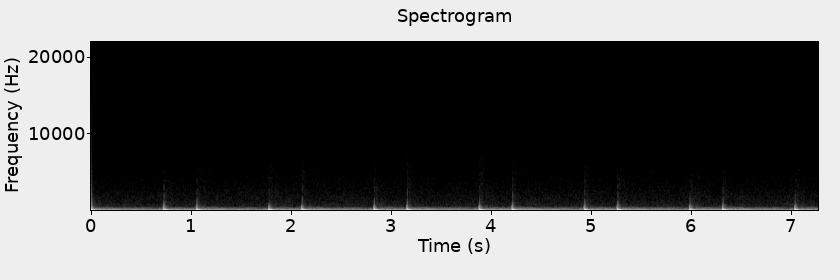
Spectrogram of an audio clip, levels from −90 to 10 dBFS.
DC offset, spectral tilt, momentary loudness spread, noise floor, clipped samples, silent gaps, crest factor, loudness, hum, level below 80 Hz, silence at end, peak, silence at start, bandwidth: under 0.1%; -13.5 dB/octave; 20 LU; -34 dBFS; under 0.1%; none; 16 dB; -20 LUFS; none; -18 dBFS; 0 s; 0 dBFS; 0 s; 0.7 kHz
